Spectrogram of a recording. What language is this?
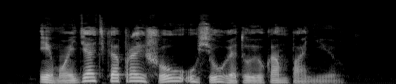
Belarusian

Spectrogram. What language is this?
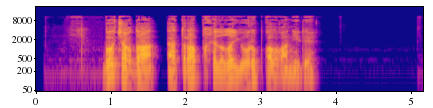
Uyghur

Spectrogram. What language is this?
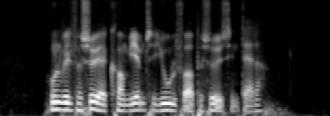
Danish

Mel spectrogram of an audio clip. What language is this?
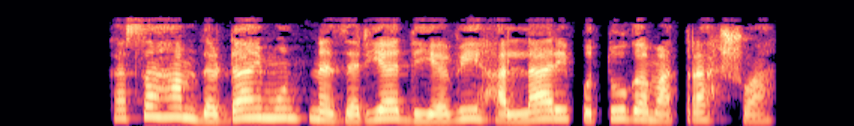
Pashto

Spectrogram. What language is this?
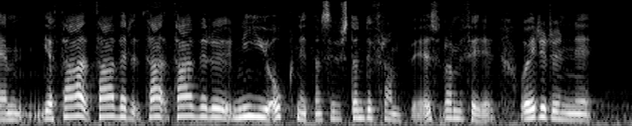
Icelandic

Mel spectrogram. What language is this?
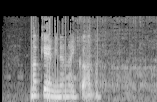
Sihuas Ancash Quechua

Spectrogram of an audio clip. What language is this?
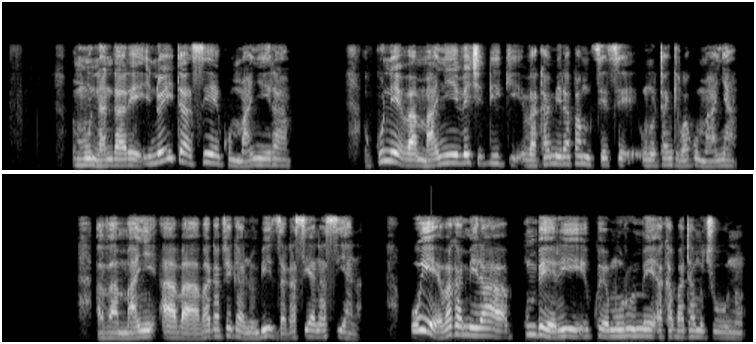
Shona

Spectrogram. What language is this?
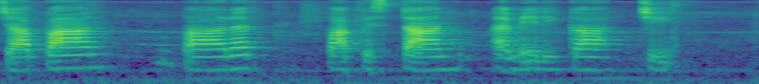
Sindhi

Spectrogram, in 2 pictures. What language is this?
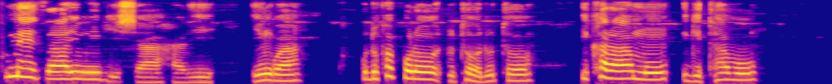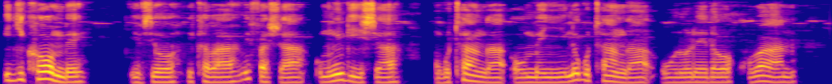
Rundi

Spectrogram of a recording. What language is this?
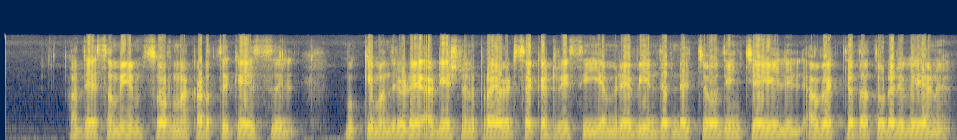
Malayalam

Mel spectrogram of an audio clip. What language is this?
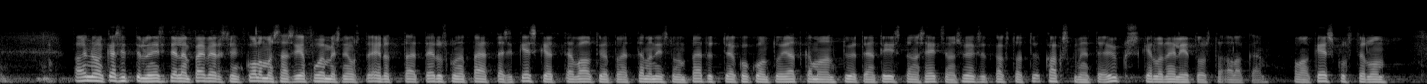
Finnish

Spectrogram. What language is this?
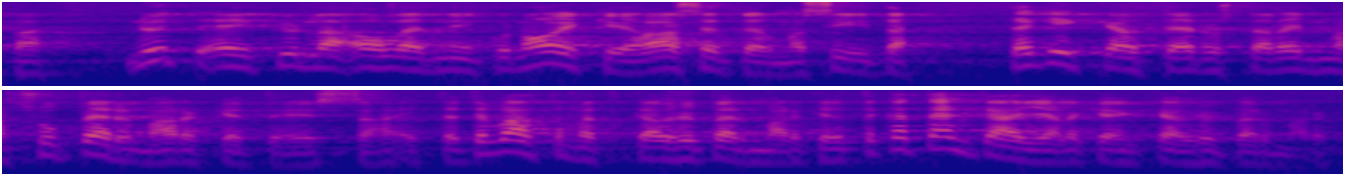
Finnish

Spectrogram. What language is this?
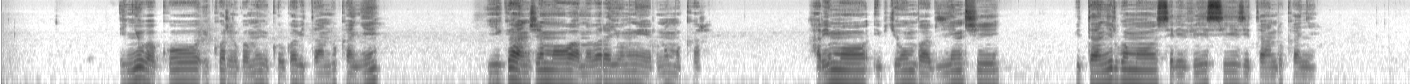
Kinyarwanda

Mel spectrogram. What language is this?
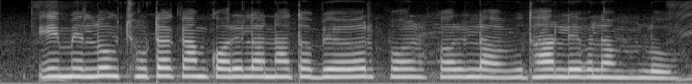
Bhojpuri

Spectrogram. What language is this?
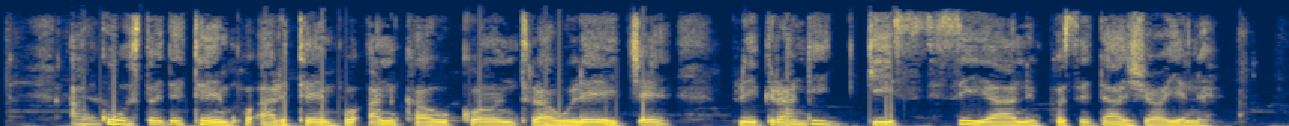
Esperanto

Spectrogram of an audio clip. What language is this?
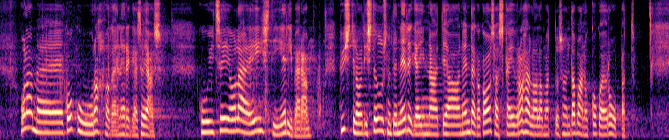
Estonian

